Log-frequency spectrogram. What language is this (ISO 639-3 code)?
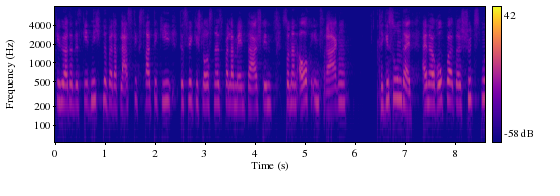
eng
